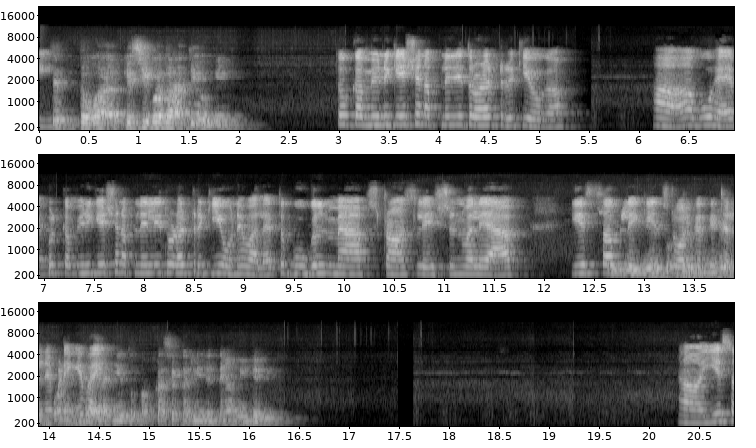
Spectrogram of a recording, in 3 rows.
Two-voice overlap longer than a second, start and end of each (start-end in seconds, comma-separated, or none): 12.5-14.6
